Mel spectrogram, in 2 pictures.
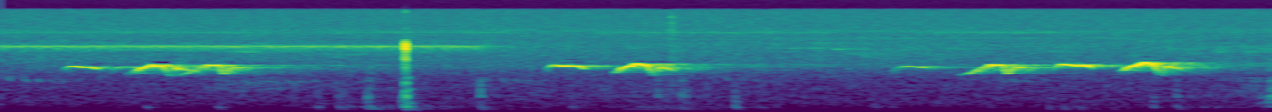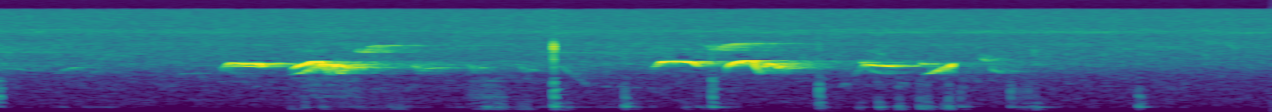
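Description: An animal in the tree canopy calling in repeated groups of two to four short, high, arching chirps, a new group every second or two. A steady high insect whine fades out about two seconds in, and faint knocks are heard under the calls.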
